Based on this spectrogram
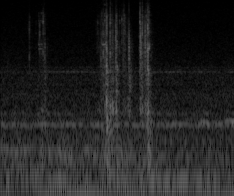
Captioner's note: doorknob jiggles; key turns in lock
